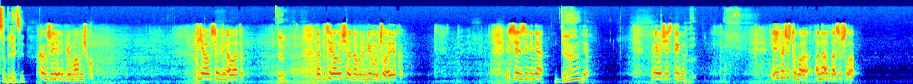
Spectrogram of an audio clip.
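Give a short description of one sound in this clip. A young woman speaks with emotion, heard through a television broadcast.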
